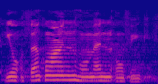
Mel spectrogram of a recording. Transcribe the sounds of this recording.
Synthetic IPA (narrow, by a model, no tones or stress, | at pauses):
jʊʔθakʕanɦʊmɪnʔuːfiːk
